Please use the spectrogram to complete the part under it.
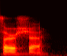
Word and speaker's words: Saoirse: Is it Saoirse or Saoirse? – It's Saoirse. – So it's sure, okay.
